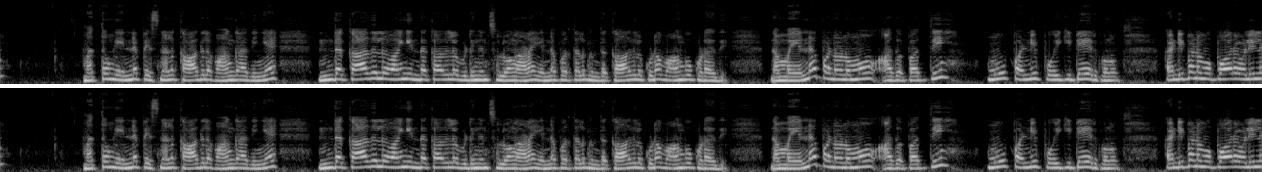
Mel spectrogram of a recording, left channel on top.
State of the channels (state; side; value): identical; both; correlation 1.00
